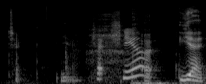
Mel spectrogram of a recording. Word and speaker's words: Chechnya: i made sure to know how to like pronounce the the the plays czechner i think it's czech yeah chechnya yeah chechnya so that's basically where um you know i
